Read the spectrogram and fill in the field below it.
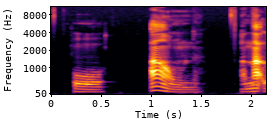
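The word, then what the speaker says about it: hawn: Next, we have the akka, which is also a silent letter in the Maltese alphabet, and this is also not pronounced.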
